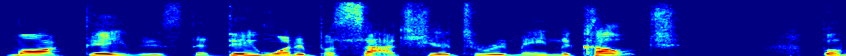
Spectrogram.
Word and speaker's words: Bisaccia: Gruden, a guy by the name of Rich Bisaccia, that's how you pronounce his name, but Bisaccia, who was the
